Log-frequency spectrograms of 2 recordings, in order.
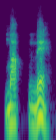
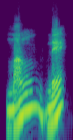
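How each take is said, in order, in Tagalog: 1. Ang gitnang katinig ay tunog k. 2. Ang gitnang katinig ay tunog ng. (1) "not makne" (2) "ibig sabihin yan is mangne"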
